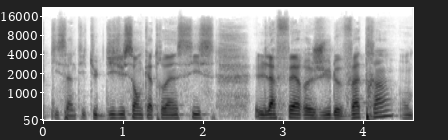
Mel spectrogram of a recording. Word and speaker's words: Watrin: s'intitule 1886 l'affaire Jules vatrin on prononce aelleci ou ou c'est mieux oui voilà euh je me dis dans le Nord on dit watra mais bon je me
